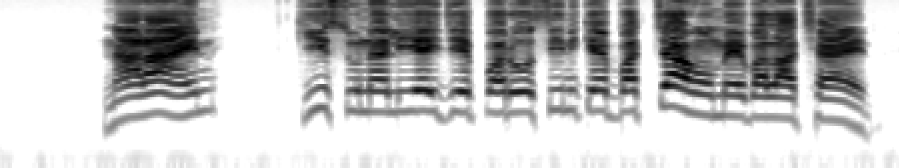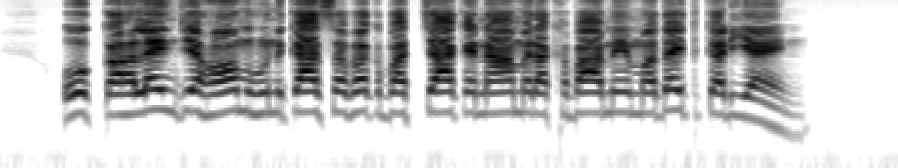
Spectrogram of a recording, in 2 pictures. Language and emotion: Maithili, happy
